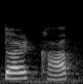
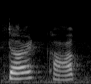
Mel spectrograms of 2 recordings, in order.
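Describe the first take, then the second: No difference in how they are said.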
